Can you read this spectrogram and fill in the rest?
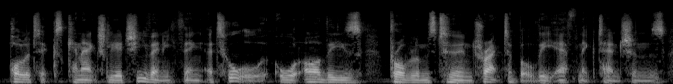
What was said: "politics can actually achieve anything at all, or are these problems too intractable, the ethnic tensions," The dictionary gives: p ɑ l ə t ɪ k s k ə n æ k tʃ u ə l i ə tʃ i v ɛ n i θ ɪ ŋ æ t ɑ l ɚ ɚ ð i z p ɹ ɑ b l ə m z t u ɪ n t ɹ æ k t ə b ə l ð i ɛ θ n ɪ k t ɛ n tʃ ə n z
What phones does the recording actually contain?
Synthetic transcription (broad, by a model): p ɑ l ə t ɪ k s k ə n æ k tʃ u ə l i ə tʃ i v ɛ n i θ ɪ ŋ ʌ t ɑ l ɚ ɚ ð i z p ɹ ɑ b l ə m z t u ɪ n t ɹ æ k t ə b ə l ð i ɛ θ n ɪ k t ɛ n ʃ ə n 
